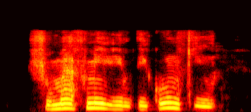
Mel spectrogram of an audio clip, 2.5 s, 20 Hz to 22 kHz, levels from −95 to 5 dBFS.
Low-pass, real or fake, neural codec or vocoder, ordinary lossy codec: 7.2 kHz; fake; codec, 16 kHz, 4.8 kbps, FACodec; MP3, 64 kbps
